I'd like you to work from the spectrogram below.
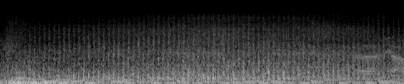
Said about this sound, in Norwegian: Men heldigvis er det ikke bare redningshelikoptre som sirkler over dem. Også politiets helikopter, som er utstyrt med varmesøkende kamera, henger over skredområdet.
